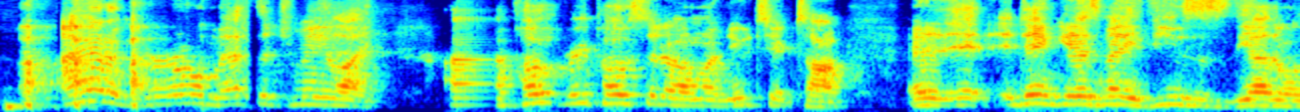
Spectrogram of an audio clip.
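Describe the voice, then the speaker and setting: Over background music, a man talks at a fairly quick pace in a high pitch. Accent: Southern US. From Arkansas. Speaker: comedian. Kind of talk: casual chat. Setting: studio. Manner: halting.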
